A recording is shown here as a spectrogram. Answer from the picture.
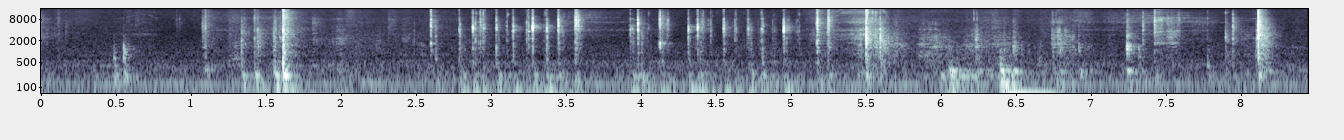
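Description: Typing on a computer keyboard: a run of quick key clicks with a few louder knocks, and a dull thump about six seconds in.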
